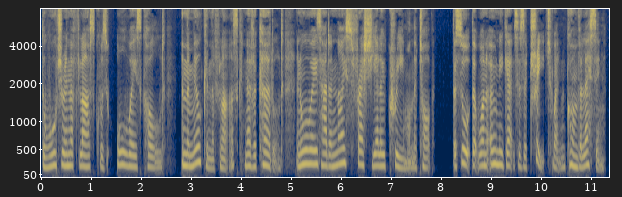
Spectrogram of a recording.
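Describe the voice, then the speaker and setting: A woman narrates a fairy tale in a very dry, close studio recording. Her voice sits at an average female pitch. She reads expressively and a touch archly, leaning on key words and pausing for drama. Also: no room sound. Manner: expressive, with dramatic emphasis and pauses. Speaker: audiobook narrator.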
